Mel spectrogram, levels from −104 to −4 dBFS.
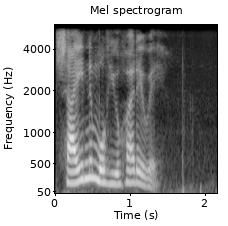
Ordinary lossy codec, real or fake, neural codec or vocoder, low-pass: none; fake; codec, 16 kHz, 2 kbps, X-Codec, WavLM features, trained on Multilingual LibriSpeech; 5.4 kHz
